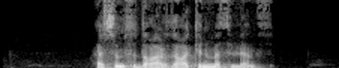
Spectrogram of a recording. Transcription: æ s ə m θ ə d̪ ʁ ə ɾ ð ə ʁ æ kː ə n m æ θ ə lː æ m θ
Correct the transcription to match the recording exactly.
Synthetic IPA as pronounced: æ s ə m θ ə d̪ ʁ ə ɾ ð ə ʁ æ kː ə n m æ θ ə lː æ m θ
